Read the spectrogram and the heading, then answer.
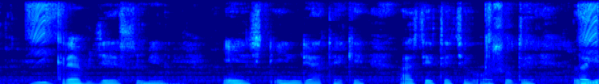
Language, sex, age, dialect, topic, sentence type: Bengali, male, 18-24, Western, agriculture, statement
